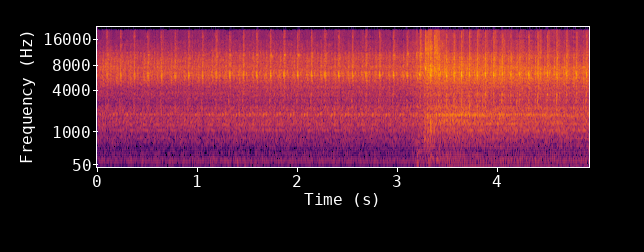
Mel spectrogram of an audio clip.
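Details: Opel C18NZ engine with compression of 5-5-11.7-13.5: engine running with a steady rapid knock about three to four times a second, from a head gasket blown between cylinders one and two.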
